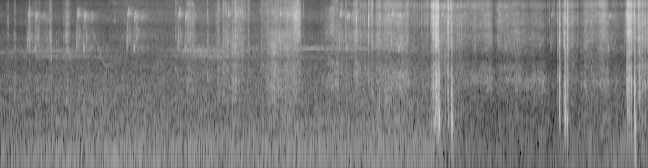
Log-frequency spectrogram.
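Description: Steady outdoor background hum, with a few short sharp snaps and clicks from thermocol (polystyrene foam) sheets being handled and broken, about four and a half, five and a half and six seconds in.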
